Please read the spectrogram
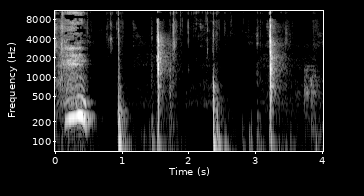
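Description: A short laugh, then four separate knocks, each roughly a second apart: two dull thuds and two sharper clicks, from things being set down or struck while a zucchini is handled for cutting.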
